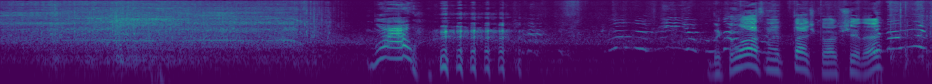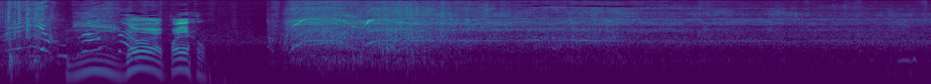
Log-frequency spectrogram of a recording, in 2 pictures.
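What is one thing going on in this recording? A toy car's electric motor whirs as it races over snow.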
